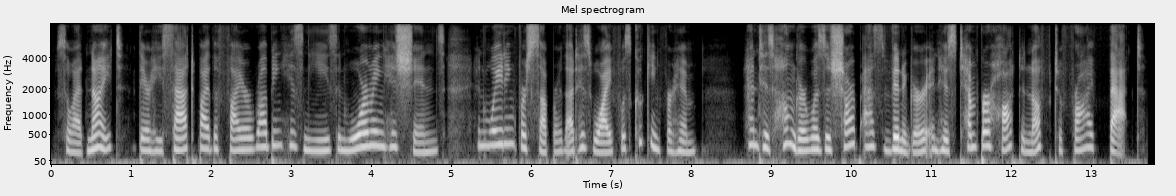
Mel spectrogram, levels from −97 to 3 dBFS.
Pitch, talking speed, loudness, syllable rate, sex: 220 Hz, 185 wpm, -20 LUFS, 4.5 syllables/s, female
